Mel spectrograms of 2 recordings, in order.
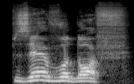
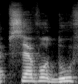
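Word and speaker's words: Przewodów: Mas, segundo dizem, é Przewodow que se pronuncia isso daqui.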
